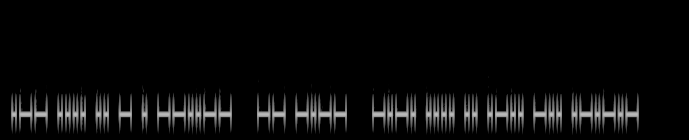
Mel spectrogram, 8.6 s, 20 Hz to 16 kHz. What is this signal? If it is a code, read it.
Morse code, heard as a keyed tone, about 25 wpm, 700 Hz. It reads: WHITE, MY CHILD.
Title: Sentences from Top 1000 Words - Review Part 1 - 25wpm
